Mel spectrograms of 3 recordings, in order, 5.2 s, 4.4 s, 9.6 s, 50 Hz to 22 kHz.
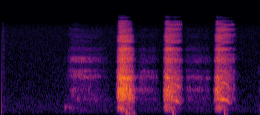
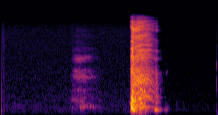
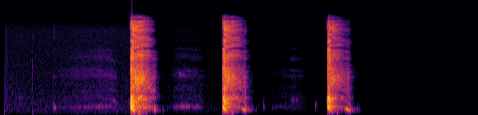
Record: {"exhalation_length": "5.2 s", "exhalation_amplitude": 6383, "exhalation_signal_mean_std_ratio": 0.35, "cough_length": "4.4 s", "cough_amplitude": 24173, "cough_signal_mean_std_ratio": 0.22, "three_cough_length": "9.6 s", "three_cough_amplitude": 30969, "three_cough_signal_mean_std_ratio": 0.2, "survey_phase": "beta (2021-08-13 to 2022-03-07)", "age": "45-64", "gender": "Female", "wearing_mask": "No", "symptom_none": true, "smoker_status": "Ex-smoker", "respiratory_condition_asthma": false, "respiratory_condition_other": false, "recruitment_source": "REACT", "submission_delay": "1 day", "covid_test_result": "Negative", "covid_test_method": "RT-qPCR", "influenza_a_test_result": "Negative", "influenza_b_test_result": "Negative"}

